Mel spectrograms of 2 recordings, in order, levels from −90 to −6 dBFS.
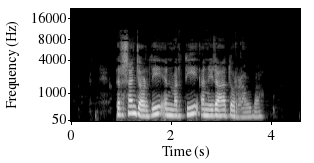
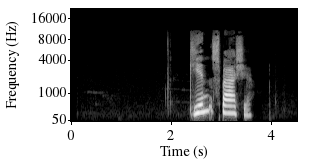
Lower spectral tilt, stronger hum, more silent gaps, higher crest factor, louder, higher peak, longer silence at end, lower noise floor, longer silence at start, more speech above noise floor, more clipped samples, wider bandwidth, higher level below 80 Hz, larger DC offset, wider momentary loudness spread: first, -6.5 dB/octave vs -4.5 dB/octave; neither; neither; about the same, 18 dB vs 22 dB; second, -24 LUFS vs -18 LUFS; second, -8 dBFS vs -2 dBFS; second, 0.75 s vs 0.95 s; first, -80 dBFS vs -76 dBFS; second, 0.9 s vs 2.35 s; about the same, 56 dB vs 58 dB; neither; second, 9.4 kHz vs 11 kHz; about the same, -68 dBFS vs -72 dBFS; neither; about the same, 15 LU vs 16 LU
